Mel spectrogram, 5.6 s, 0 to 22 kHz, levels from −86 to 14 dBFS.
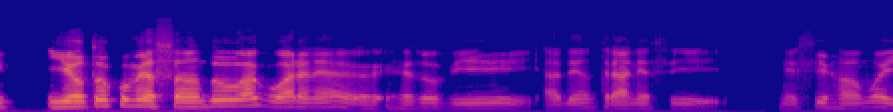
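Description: A speech recording in which a fade down of roughly 10 dB, running from 1.37 to 1.86 s, is applied in coarse steps instead of a smooth ramp, producing zipper noise. Each jump in gain puts a tiny click into the signal, and at around fifty steps a second these merge into a ticking buzz under the speech. On a waveform the envelope descends as a staircase. A spectrogram shows thin, evenly spaced vertical lines of broadband energy across that half-second.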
